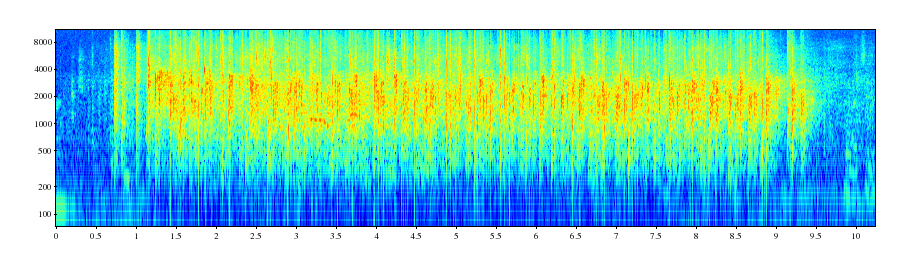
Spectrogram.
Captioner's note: audience Clapping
